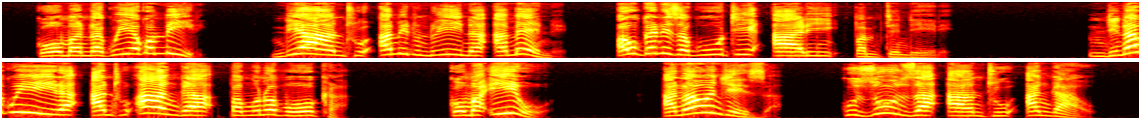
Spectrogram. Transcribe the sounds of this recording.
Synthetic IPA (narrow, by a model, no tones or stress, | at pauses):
kɔmandak̬wijak̬wambiɾi | ndiantʰuʔamitunduinaʔamɛnɛ | akuɡanizak̬utialipam̩tɛndɛ̰ːɾɛ | ndinakwiːɾaantʰuʔaŋɡapaŋɔnɔpɔːkʰa̰ | kɔmaʔiwɔ | anaɔnd͡ʒɛza | kuzunzaantʰuaŋɡa̰ːwɔ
